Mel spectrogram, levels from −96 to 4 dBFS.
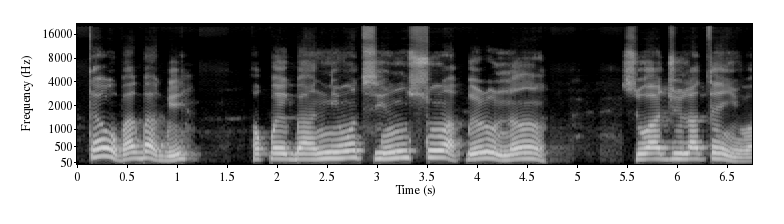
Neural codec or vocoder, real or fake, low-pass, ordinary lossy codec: autoencoder, 48 kHz, 128 numbers a frame, DAC-VAE, trained on Japanese speech; fake; none; none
